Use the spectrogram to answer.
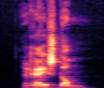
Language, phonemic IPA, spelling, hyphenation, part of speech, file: Dutch, /ˈrɛi̯s.dɑm/, rijsdam, rijs‧dam, noun, Nl-rijsdam.ogg
- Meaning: a dam constructed from narrow branches, in particular of willow wood, used to protect banks and shores from erosion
